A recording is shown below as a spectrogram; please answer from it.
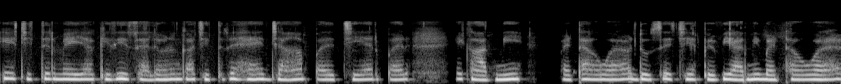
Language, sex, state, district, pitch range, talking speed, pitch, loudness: Hindi, female, Jharkhand, Deoghar, 225-240 Hz, 185 wpm, 235 Hz, -15 LUFS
